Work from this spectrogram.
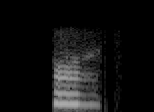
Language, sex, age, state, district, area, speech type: Santali, female, 30-45, Jharkhand, Seraikela Kharsawan, rural, conversation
